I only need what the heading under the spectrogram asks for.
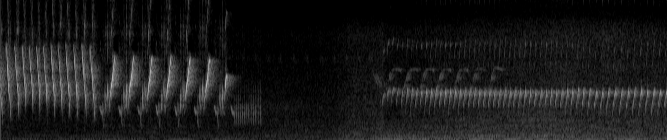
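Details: Russian canary training song: a rapid buzzy trill, a set of quick slurred notes, a short silence, then a long steady high rolling trill over faint background hiss.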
